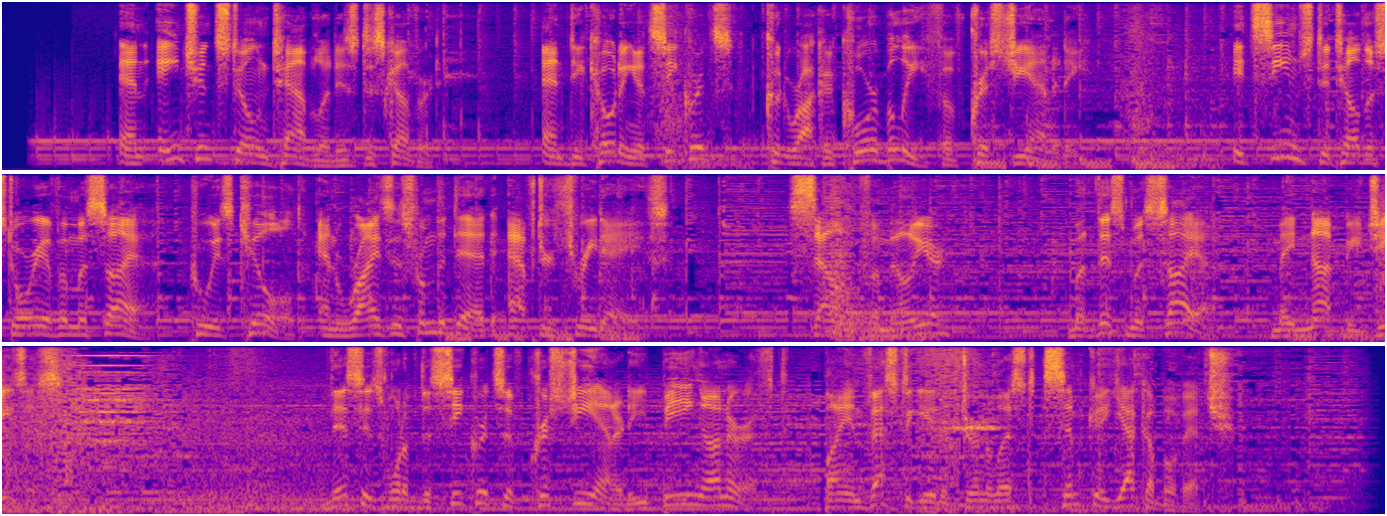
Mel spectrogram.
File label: male canadian voice over narrative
